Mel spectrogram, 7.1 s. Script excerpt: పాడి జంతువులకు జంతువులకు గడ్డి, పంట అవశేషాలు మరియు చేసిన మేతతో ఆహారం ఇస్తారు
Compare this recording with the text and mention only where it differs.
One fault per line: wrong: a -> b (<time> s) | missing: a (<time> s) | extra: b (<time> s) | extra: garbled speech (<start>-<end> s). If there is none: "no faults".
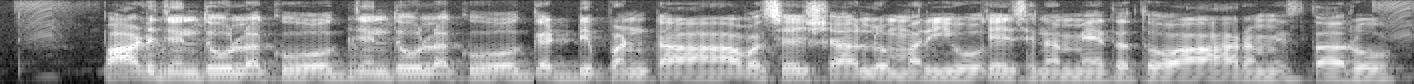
no faults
